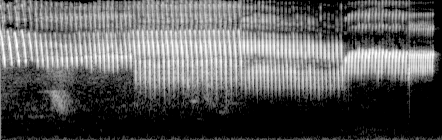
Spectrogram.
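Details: Canary song played to get a silent canary singing: an unbroken rapid trill with pitch steps and a buzzy overtone-rich texture, slightly noisy background.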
